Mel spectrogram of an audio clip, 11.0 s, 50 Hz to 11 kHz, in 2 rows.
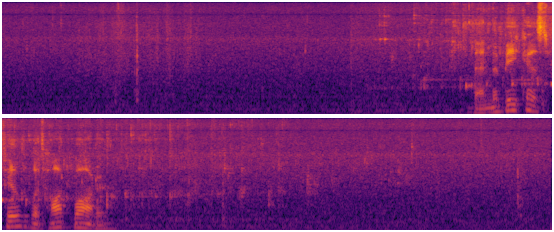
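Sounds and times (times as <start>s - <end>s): steady low hiss: 0.0s - 11.0s
water drips and ticks: 3.0s - 10.4s.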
